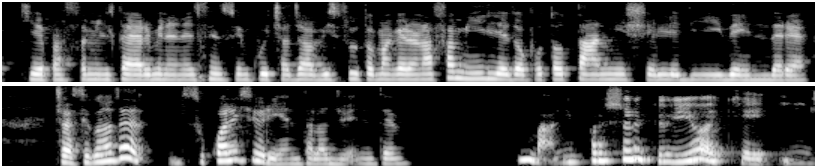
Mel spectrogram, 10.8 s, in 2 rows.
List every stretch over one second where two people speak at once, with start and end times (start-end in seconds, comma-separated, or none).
none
